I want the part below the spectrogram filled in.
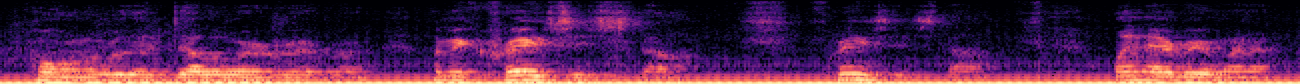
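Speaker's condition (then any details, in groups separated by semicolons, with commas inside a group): ALS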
